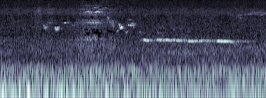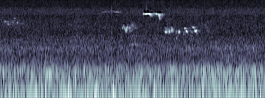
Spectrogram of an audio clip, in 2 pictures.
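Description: Near silence: a faint outdoor background with a few faint, brief high chirps about two seconds in and again near the end.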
